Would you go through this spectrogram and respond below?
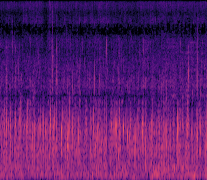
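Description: Bengali fish curry with pumpkin, taro and greens bubbles steadily in a pot on the stove, a close, continuous simmering hiss without pauses.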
